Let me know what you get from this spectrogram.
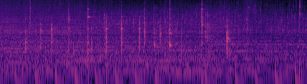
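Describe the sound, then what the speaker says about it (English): Blended tomato, bell pepper, ginger and garlic sauce simmering and sizzling in a pot for jollof rice, a quiet steady crackle with small irregular bubbling pops throughout, no voices. "And let it simmer"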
